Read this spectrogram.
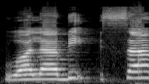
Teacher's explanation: حمزہ ایسا ہے جب ساکن ہو تو اس میں جھٹکا ہوتا ہے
